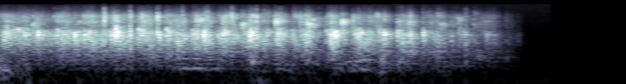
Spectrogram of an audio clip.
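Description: Audience applauding, a dense patter of many hands clapping, which cuts off suddenly about five seconds in.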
